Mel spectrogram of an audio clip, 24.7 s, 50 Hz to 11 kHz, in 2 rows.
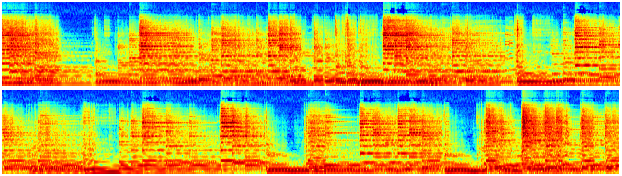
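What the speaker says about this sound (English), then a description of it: "Let's add a bit of chorus." A 1984 Marshall JCM800 2203 guitar amp plays a continuous distorted electric guitar passage through the low input with a chorus effect added, giving a thick, shimmering, steady tone throughout.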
